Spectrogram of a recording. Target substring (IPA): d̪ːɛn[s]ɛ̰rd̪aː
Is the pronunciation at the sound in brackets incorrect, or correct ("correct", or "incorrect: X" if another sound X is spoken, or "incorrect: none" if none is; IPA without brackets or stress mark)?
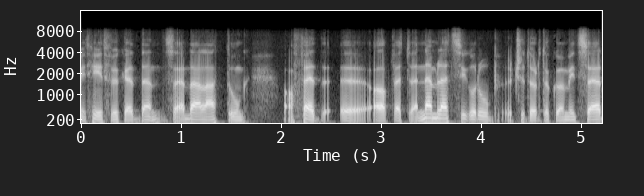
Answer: correct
